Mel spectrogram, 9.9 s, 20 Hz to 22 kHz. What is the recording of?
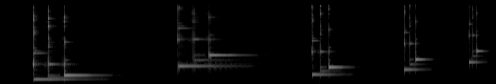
kalimba - simple effect
5 sounds - the first is original, the next 4 are edited sounds.
If you want to use this sound, you have to cut out the section you like.
Instrument - cheap, simple kalimba.
recorded ... by phone :P (xiaomi A2 litle)
Edited in Audacity.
